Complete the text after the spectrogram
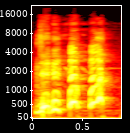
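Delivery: short high burst of laughter. Real, not acted. Laughs at self.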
